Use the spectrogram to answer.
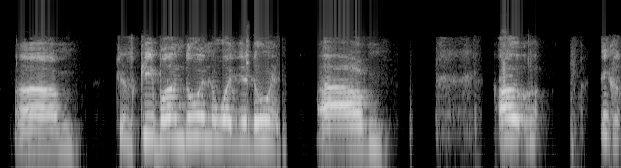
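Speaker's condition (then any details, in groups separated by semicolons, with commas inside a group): Cerebral palsy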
